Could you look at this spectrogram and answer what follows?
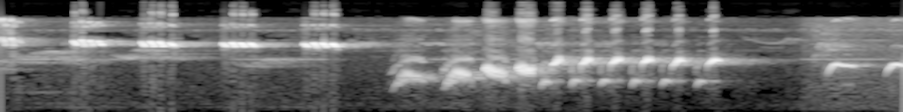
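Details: White-rumped shama kept in captivity, singing in the morning to provoke a reply: a high whistled note repeated four times, then a fast descending run of chirping whistles and two final notes.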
